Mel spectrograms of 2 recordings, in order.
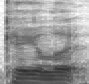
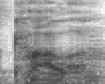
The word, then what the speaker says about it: Kalah: of all congratulations to kayla and my apologies for pronouncing your name wrong throughout my presentation i thought it was kala which is also a nice name um so you you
